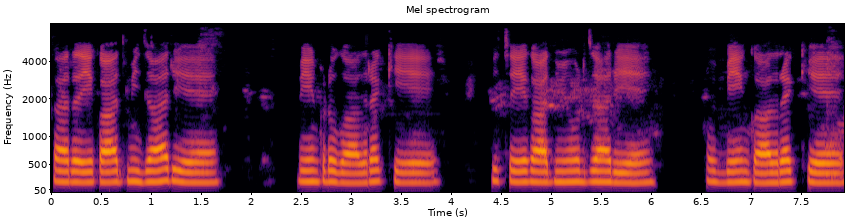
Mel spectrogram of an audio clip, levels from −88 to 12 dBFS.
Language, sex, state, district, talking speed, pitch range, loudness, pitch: Rajasthani, male, Rajasthan, Churu, 165 wpm, 180-195 Hz, -17 LUFS, 190 Hz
